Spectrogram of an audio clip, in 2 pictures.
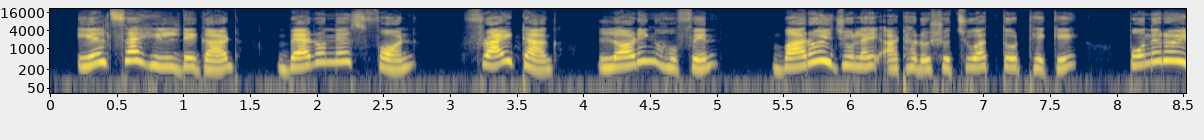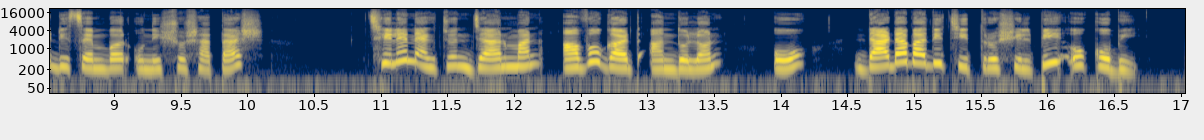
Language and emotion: Bengali, neutral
